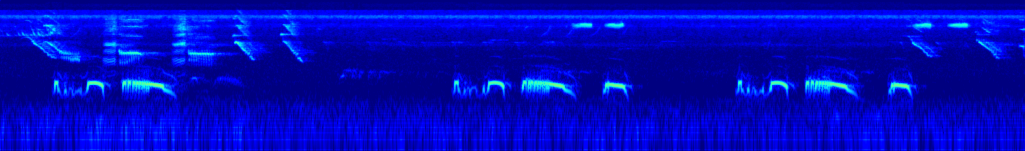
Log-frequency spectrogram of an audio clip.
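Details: Spotted dove calling around a decoy bird: three soft cooing phrases, each a short note, a long sagging coo and a clipped ending. Higher chirps from other birds come in between.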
